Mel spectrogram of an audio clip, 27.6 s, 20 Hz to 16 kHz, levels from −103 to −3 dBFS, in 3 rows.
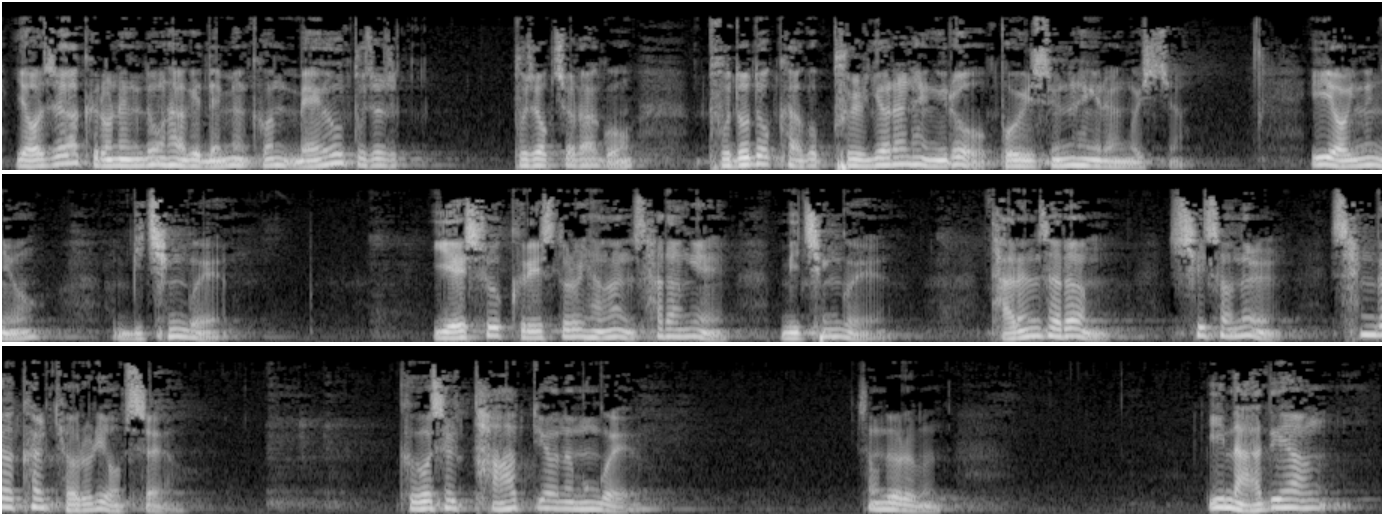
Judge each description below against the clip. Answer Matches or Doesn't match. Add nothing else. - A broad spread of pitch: Doesn't match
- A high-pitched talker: Doesn't match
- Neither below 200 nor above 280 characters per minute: Matches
